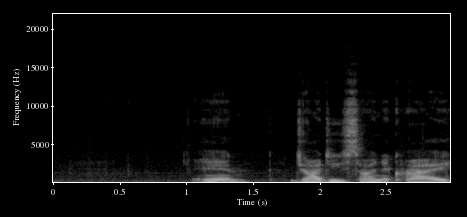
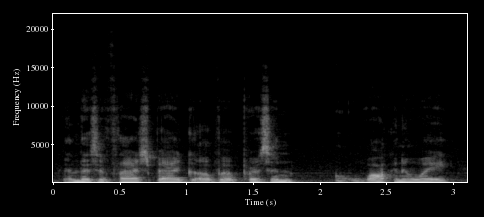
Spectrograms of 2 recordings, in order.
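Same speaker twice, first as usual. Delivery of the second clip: ordinary talk, nothing marked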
